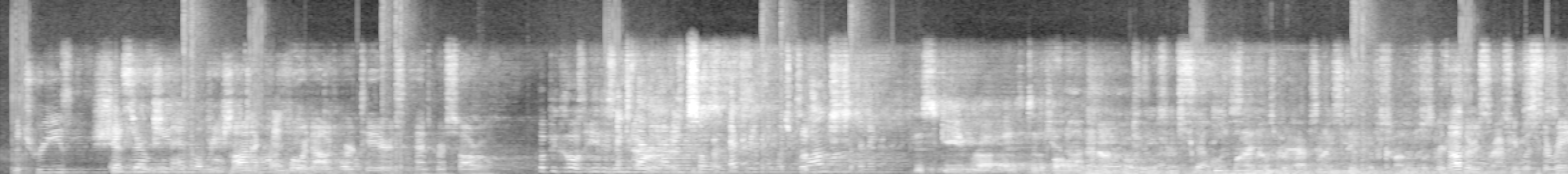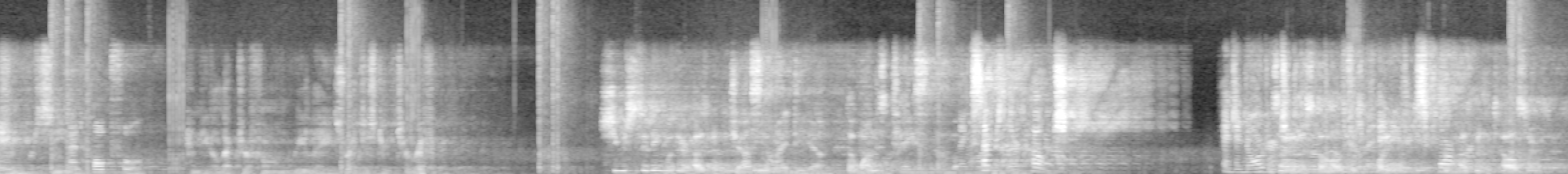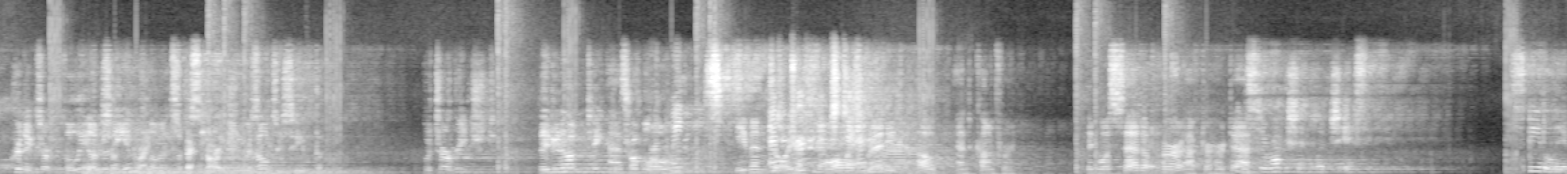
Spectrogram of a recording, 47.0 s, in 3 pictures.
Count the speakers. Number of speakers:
nine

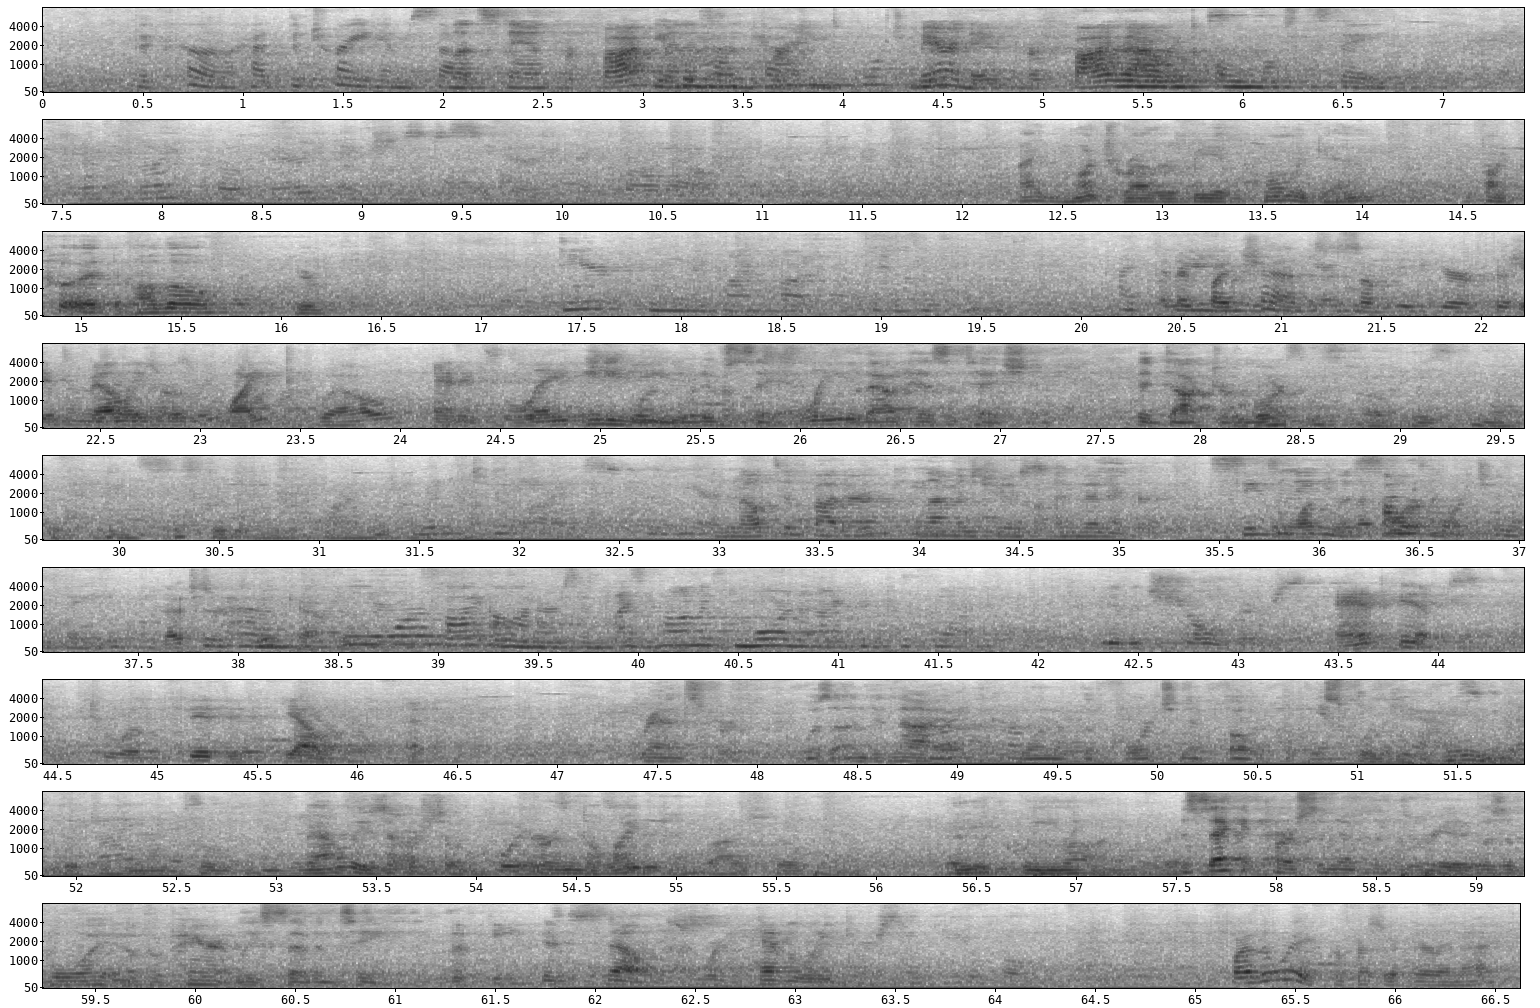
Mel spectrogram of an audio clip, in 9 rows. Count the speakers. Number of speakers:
ten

